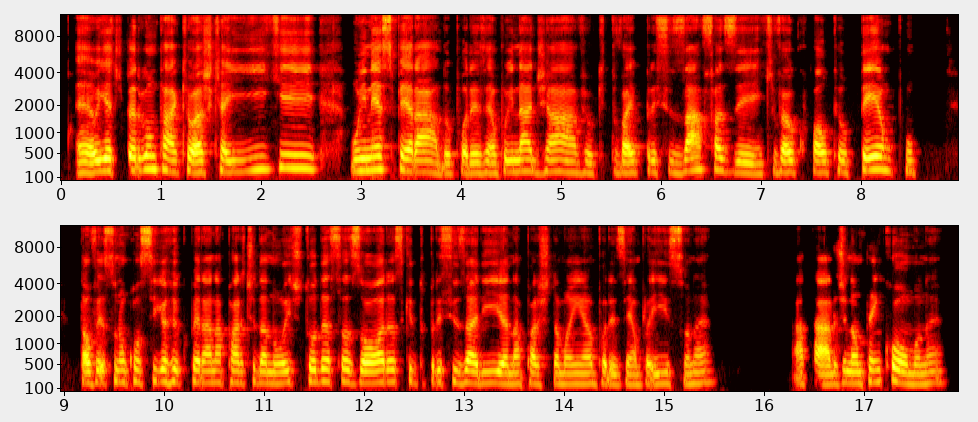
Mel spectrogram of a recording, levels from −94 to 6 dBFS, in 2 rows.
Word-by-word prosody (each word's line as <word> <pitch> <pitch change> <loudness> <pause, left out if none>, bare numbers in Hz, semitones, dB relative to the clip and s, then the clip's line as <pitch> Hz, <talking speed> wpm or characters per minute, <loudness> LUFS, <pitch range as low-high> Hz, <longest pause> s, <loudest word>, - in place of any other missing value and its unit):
É, 165 -1 +3
eu 170 - +7
ia 195 +1 +7
te - - -16
perguntar, 215 -2 +3
que 175 - -3
eu - - +8
acho 175 0 +4
que - - -6
aí 190 +5 -2
que 230 -2 0 0.3
o 190 - -1
inesperado, 190 -6 +3
por - - -2
exemplo, 160 0 -2
o - - 0
inadiável, 180 -2 -2
que - - -19
tu - - -19
vai 165 -1 +3
precisar 175 +2 -1
fazer 170 -7 -1
e 155 - -12
que - - -10
vai 175 -2 +4
ocupar 175 0 -1
o 170 - +1
teu 170 0 -6
tempo, 200 -1 +2 0.6
talvez - - +1
tu 205 - -4
não 185 - -3
consiga 195 +1 +2
recuperar 190 -1 -1
na 185 0 -4
parte 185 -1 -4
da 180 -1 0
noite 175 +2 -3
toda 200 0 0
essas 195 -2 0
horas 185 +2 +4
que 205 - -9
tu 160 - -24
precisaria 180 -2 0
na 165 +1 -4
parte 160 -1 -5
da 170 - -4
manhã, 165 0 -5
por - - -4
exemplo. 155 0 -5
É - - -4
isso, 165 0 -2
né? 175 +2 -8 0.8
À - - -5
tarde 165 +3 +1
não 170 0 0
tem 195 0 -3
como, 170 -6 +2
né. 180 +2 -9
180 Hz, 195 wpm, -23 LUFS, 170-195 Hz, 0.8 s, eu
